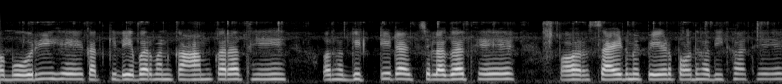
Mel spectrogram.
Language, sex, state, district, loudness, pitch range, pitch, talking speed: Chhattisgarhi, female, Chhattisgarh, Raigarh, -19 LUFS, 225-245 Hz, 235 Hz, 160 wpm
